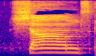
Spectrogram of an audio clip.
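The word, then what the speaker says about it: Shams Charania: I mean, Shams. Because that's how you pronounce it. Shams. It's not, you know, the NBA insider, Shams Sharana. They call, I don't know why people pronounce it Shams. It's Shams. Shams Sharana.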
